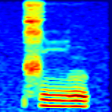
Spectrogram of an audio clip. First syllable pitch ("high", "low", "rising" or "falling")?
low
